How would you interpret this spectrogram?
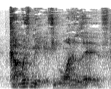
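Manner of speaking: slow, lightly voiced action-hero line; mock action hero. Player reaching out to rescue Worrell, mock action hero. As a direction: deliver it slowly as a mock-dramatic rescue line.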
